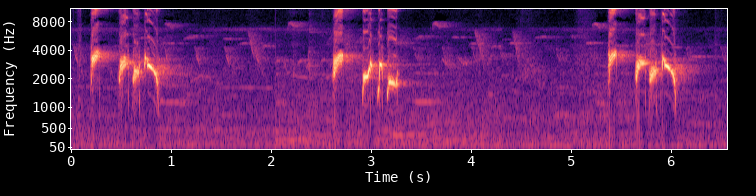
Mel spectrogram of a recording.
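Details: Caged-bird excitement song of the red-whiskered bulbul: three cheerful phrases spaced roughly two and a half seconds apart, each a brisk string of three or four looping, liquid whistled notes.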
